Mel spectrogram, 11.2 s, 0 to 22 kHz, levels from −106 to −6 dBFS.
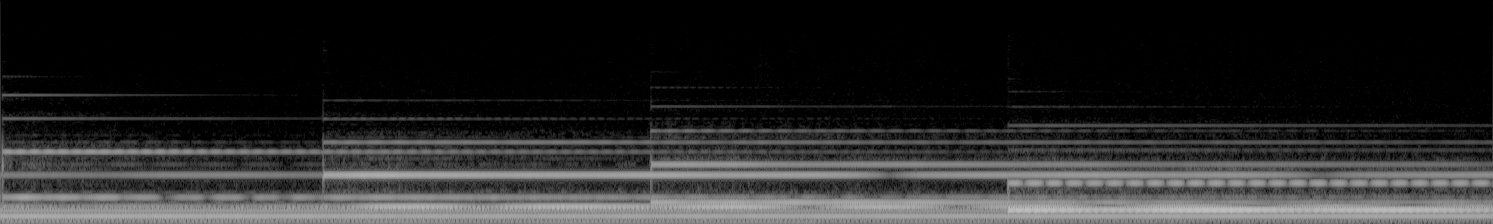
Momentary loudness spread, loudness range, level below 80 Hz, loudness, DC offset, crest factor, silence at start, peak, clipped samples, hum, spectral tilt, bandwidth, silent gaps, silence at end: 7 LU; 4 LU; -56 dBFS; -38 LUFS; under 0.1%; 12 dB; 0 s; -26 dBFS; under 0.1%; 50 Hz at -65 dBFS; -11.5 dB/octave; 4.1 kHz; none; 0 s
